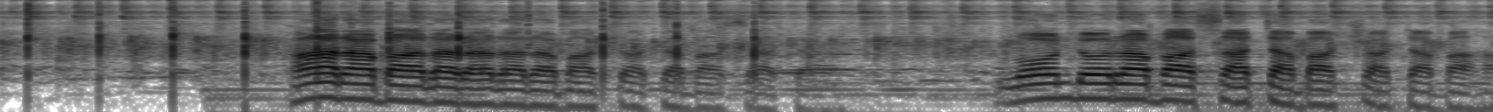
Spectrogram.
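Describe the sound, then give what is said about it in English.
An audience claps their hands in worship, sharp claps landing steadily throughout, while loud voices shout and cheer over the top in rising and falling bursts. “Would you worship the Lord with a hand clap today?”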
